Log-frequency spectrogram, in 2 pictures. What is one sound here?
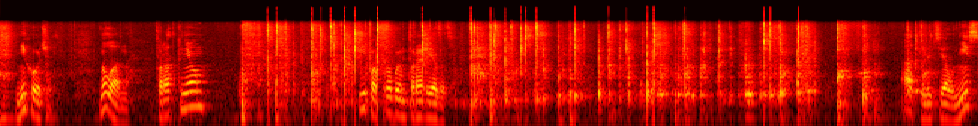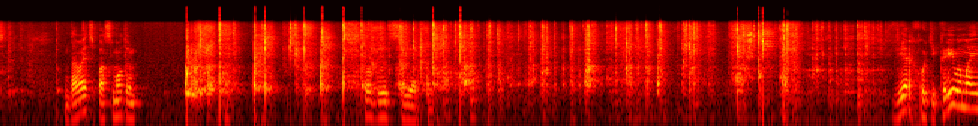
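A knife crunches and scrapes through thin plastic.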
